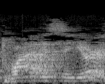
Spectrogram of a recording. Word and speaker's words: droit du seigneur: I believe it is pronounced droit du Seigneur. Is that? Something like that. I realize I'm writing too small for some people to read. Droit du Seigneur. – Yes, thank you.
